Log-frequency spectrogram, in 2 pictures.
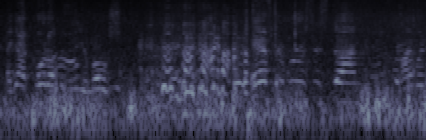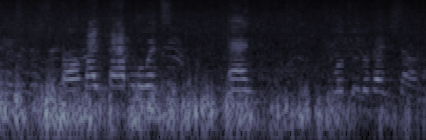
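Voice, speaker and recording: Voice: medium pitch, big pitch swings, normal speed. A man making informal announcements outdoors to a gathering as the organizer of a ceremony. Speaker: ceremony organizer introducing speakers. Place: outdoors at a ball field. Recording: very noisy outdoor recording.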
